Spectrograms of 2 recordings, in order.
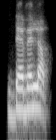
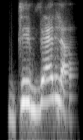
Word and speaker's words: develop: we pronounce it as develop it is not it is develop just imagine that there is an i it's d-i-v-e-l-o-p then you will pronounce it correctly it's develop going to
